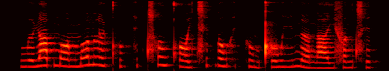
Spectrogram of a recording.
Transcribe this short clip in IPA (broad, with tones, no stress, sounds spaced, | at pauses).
w ɵ˨˥ ɥ aː˥ p̚ m ɔː˨ n m ɔː˥ n l ɵ˧ ɥ kʷʰ ɪ˨˥ k̚ h ɪ˥ k̚ t͡sʰ o˥ w kʰ ɔː˨ j t͡sʰ ɪ˥ k̚ l o˧ w h ɪ˥ k̚ h uː˨˩ m kʰ o˧ w iː˨˥ n̪ œː˨ ŋ aː˨˧ j f ɐ˧ ŋ t͡sʰ ɪ˧ k̚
